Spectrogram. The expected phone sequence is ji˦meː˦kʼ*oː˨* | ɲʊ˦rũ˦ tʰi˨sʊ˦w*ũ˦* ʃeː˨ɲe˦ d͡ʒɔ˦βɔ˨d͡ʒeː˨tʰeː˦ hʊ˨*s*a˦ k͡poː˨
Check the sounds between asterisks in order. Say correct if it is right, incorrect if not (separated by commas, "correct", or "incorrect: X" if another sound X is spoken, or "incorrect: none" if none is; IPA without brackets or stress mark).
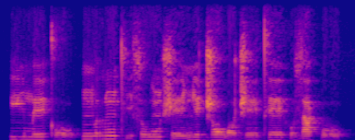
correct, correct, incorrect: z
